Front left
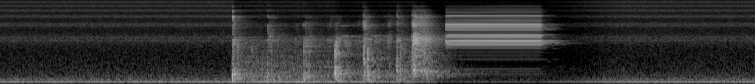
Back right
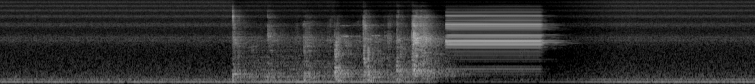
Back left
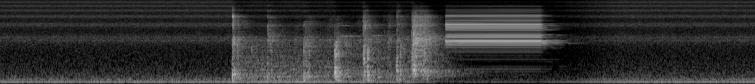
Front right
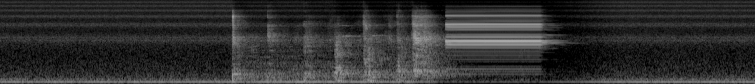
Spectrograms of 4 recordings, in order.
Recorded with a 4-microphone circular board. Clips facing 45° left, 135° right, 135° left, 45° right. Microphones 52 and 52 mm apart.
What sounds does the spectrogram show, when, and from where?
2.3 s running footsteps: 80° left, 1.3 m; by 4.3 s 110° left, 3.5 m
4.5 s a doorbell: 85° right, 1.7 m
